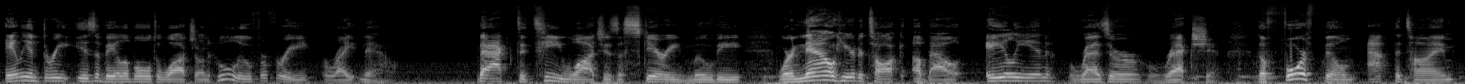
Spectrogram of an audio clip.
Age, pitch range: 30-49, 105-120 Hz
